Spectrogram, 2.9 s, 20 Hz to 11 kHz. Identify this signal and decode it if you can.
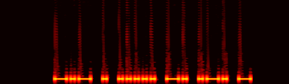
Morse code, heard as a keyed tone, about 32 wpm, 700 Hz. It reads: KE5NRT
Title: USA Call Signs - 3x Character Spacing - 30wpm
